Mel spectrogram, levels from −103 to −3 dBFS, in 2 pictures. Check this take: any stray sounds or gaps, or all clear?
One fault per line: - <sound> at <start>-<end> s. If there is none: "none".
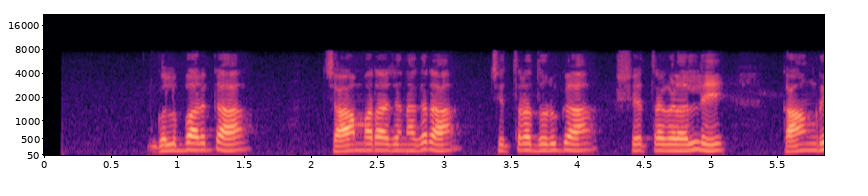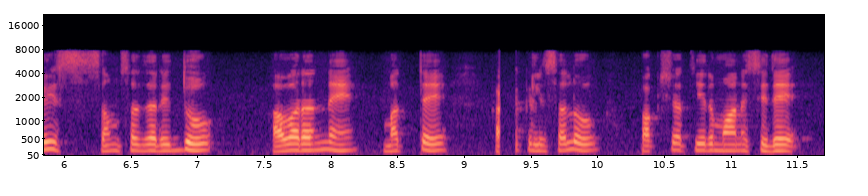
- dropout at 9.3-9.4 s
